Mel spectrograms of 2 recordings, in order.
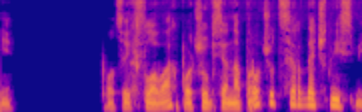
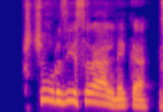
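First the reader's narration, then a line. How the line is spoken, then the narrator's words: Cried out. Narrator (Ukrainian): скрикнув Нік з сяйливими очима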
